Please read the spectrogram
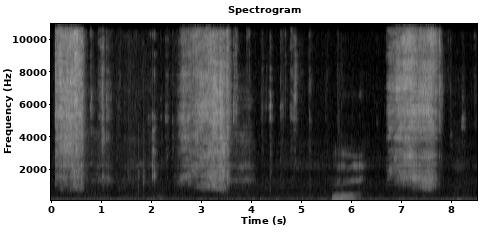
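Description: A Zero Tolerance 0235 slipjoint's 20CV steel blade slicing through paper, three separate cuts each lasting under a second: one at the start, one about three seconds in, one near the end. It is a paper-slicing test of how sharp the edge still is.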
